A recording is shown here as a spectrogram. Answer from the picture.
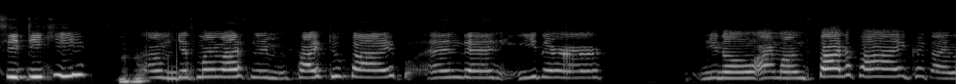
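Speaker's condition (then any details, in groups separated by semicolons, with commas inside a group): Cerebral palsy; spasticity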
